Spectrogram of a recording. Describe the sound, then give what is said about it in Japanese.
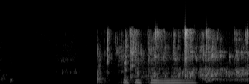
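Hot tea is poured into a glass of ice, a steady splashing pour lasting about two seconds, with crackling and fizzing as the ice reacts, after a couple of faint clinks. “熱いお茶を氷で、氷にの入ったグラスに入れた音。”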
